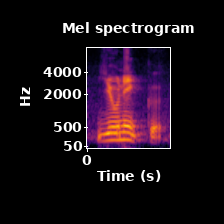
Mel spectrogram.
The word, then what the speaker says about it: unique: okay and finally uh if a word is ending with q-u-e then also the stress will be on the last syllable for example unique u-n-i q-u-e unique u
